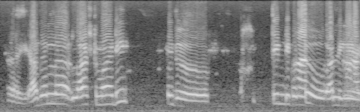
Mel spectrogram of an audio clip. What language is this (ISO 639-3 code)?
kan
